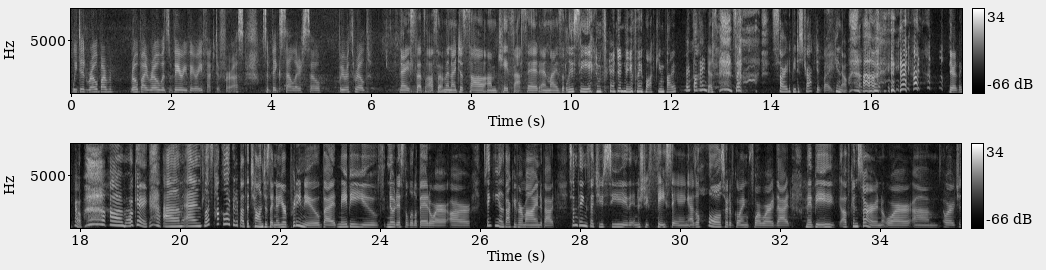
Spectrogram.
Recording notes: Recorded at Fall Quilt Market in Houston, Texas. I did man-on-the-street style interviews with shop owners I’d never met before, walking up to them while they were in line for Sample Spree or sitting down with them at the round tables outside of the Schoolhouse classrooms.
